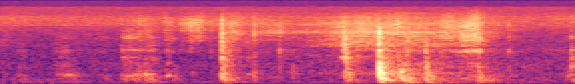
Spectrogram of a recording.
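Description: Faint, scattered plastic clicks and rustles as an Easy Bleed pressure-bleeder hose and cap are handled and fitted onto the brake fluid reservoir.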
